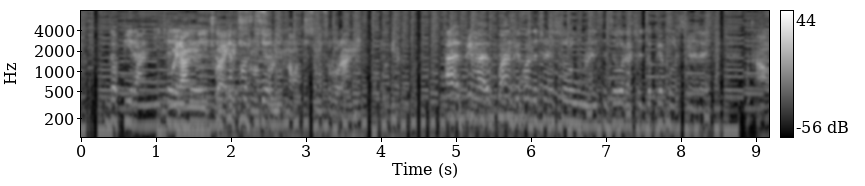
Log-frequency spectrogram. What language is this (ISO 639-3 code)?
ita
